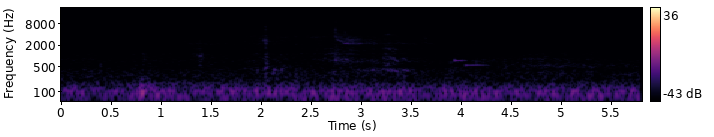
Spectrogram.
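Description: A monkey scampers across stone.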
